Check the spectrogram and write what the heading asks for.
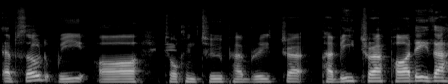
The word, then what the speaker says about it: Pabitra Padhy: Hello, welcome to FireDEV, and on this episode we are talking to Pabitra Padhy. Is that how am I pronouncing it correctly?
